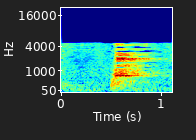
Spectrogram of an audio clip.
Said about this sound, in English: Amen. That's the amen dog, right?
